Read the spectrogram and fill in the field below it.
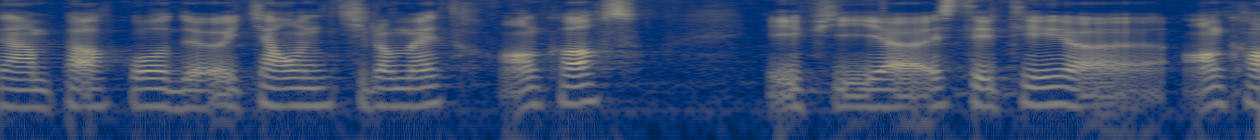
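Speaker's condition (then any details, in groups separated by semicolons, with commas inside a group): Multiple sclerosis; fatigue, lower limbs affected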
